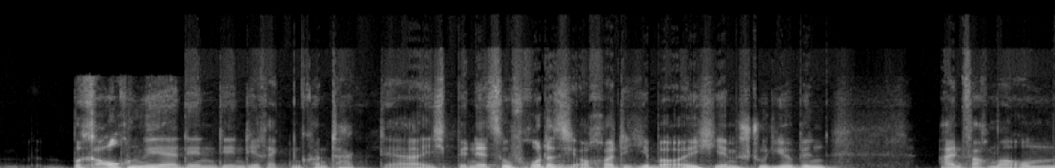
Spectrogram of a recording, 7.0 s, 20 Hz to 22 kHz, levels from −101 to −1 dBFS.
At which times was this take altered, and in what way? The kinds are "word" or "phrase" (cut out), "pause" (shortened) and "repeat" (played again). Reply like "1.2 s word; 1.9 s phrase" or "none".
none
